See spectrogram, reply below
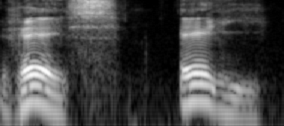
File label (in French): "raice", patois jura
